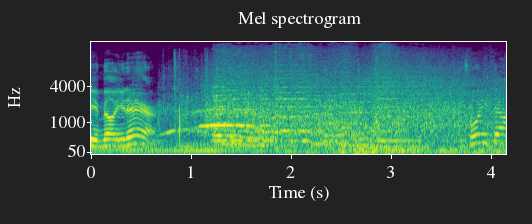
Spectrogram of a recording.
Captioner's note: cheers and applause; dramatic musical flourish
